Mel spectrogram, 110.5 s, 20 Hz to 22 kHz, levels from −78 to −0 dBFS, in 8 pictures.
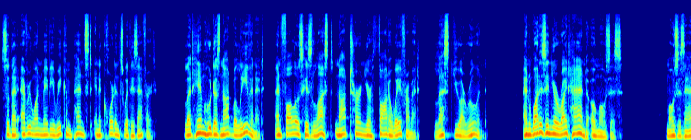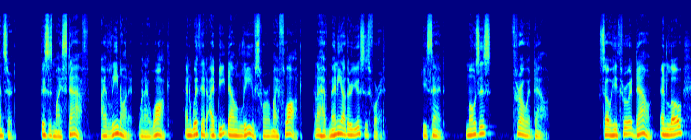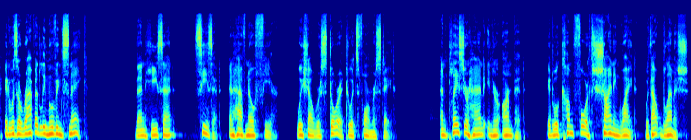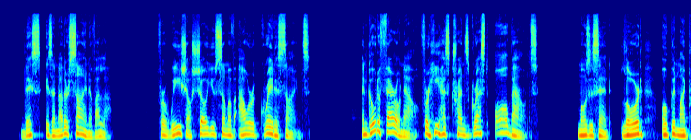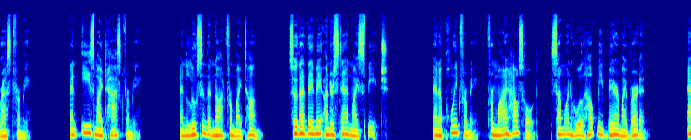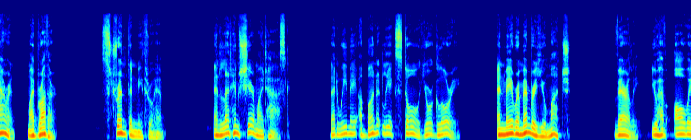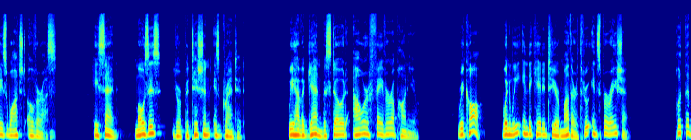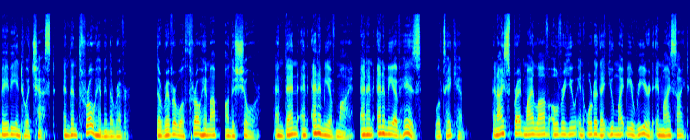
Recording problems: none

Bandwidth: 15 kHz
